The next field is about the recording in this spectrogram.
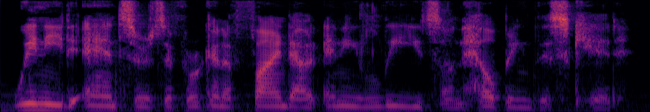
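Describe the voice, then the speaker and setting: A man's voice: mid-range voice, flat delivery, quick pace, natural voice. A man playing a brooding, driven vigilante hero in an audio drama, grave, intense and earnest. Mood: determined. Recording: dramatic music underneath. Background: music.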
